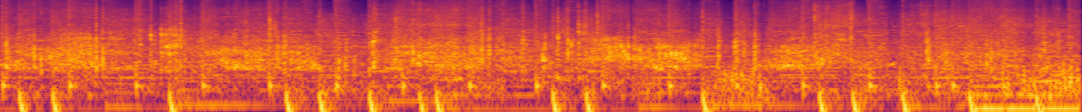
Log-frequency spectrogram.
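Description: Skateboard wheels rolling on a concrete bowl and full pipe, the rolling noise rising and falling in waves as the rider carves through the transitions, with scattered sharp clicks from the board. Music plays underneath.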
